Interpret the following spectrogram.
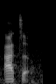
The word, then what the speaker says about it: Otto: Now, how do you say her name? She said go by Otto.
